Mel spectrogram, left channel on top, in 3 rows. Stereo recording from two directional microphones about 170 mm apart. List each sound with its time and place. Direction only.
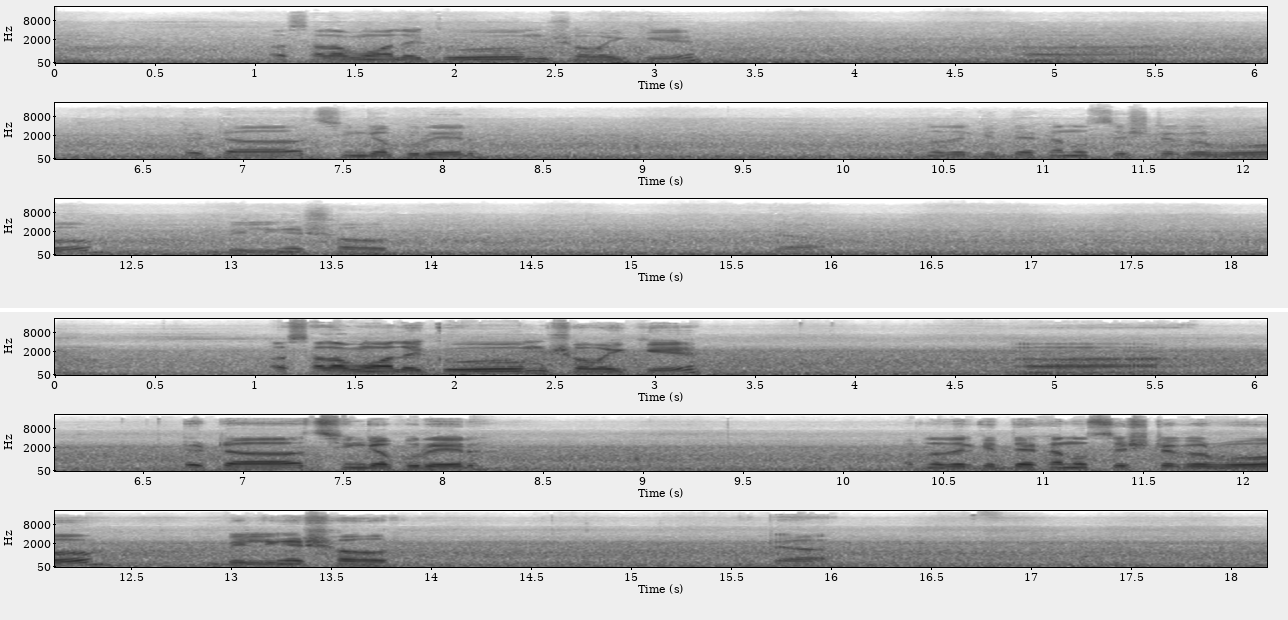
1.1 s speech: 10° right (ahead or behind)
6.9 s speech: 15° right (ahead or behind)
10.4 s speech: 15° right (ahead or behind)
